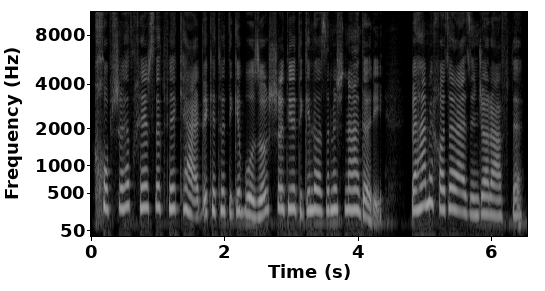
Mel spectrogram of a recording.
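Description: A woman voicing a kind, gently teasing mother in a storybook. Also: high voice, no room sound, clean studio sound, voice pushed up, close to an everyday voice. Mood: soothing. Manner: soft and kind.

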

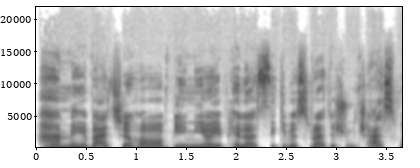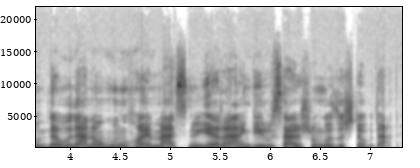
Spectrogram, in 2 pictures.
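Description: A woman's voice: mid-range voice, few pauses, no room sound, clean studio sound. A woman narrating a children's story, turning to the young listeners with friendly questions. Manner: warm, addresses children directly with questions.

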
